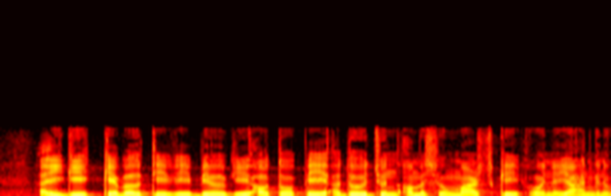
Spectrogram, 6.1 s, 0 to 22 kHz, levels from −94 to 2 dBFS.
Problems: none marked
